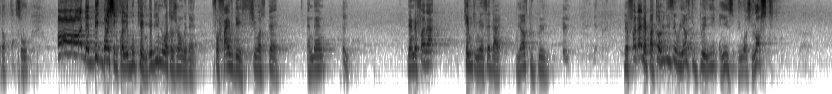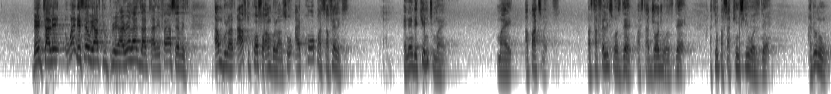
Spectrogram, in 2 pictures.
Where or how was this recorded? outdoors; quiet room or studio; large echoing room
large echoing room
